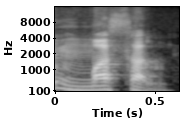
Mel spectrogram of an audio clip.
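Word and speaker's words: muscle: Next देखिए एम यू एस सी एल ई। यहां पर भी एस सी का भैया कॉम्बिनेशन है। जुड़ा है। पेयर है। ठीक है? तो एस यहां पर क्या साइलेंट रहेगा? सी। तो आप कहेंगे मसल।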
